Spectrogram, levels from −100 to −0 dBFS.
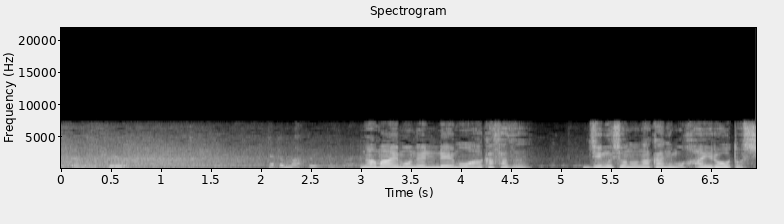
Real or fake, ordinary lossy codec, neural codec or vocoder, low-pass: fake; none; vocoder, 22.05 kHz, 80 mel bands, Vocos; 7.2 kHz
